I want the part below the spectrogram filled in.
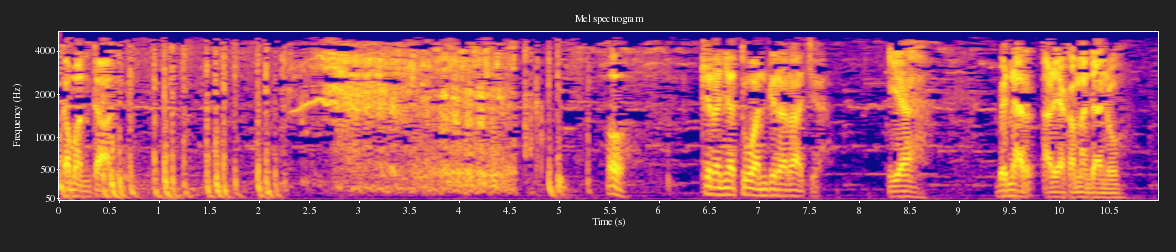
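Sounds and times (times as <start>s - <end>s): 
speech: 0.0s - 0.9s, 5.5s - 5.8s, 6.4s - 7.7s, 8.3s - 8.7s, 9.4s - 10.7s
horse hooves clopping and shuffling on the ground: 0.0s - 6.3s
tethered horse whinnying: 2.2s - 4.7s.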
